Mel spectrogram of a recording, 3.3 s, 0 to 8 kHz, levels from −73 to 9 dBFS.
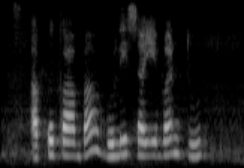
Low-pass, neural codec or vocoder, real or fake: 7.2 kHz; codec, 24 kHz, 0.9 kbps, DualCodec; fake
